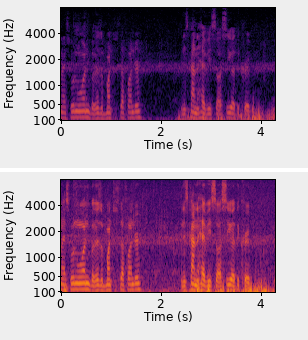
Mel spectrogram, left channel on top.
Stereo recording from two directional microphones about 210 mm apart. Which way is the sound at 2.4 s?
15° right (ahead or behind).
